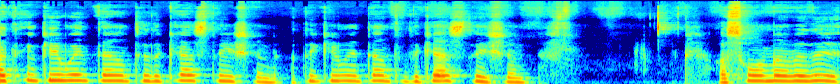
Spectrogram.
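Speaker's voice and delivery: squeaky, very high-pitched voice. Retelling what Jake's younger brother said, in George's high-pitched voice. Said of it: "he said in his high pitched voice".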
